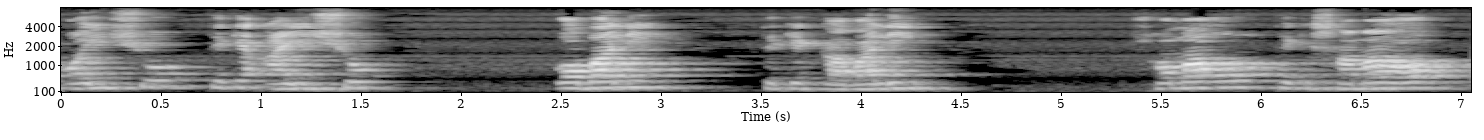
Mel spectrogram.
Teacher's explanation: কোনো কোনো ক্ষেত্রে দেখা যাচ্ছে যে অকার আকারে পরিণত করছে · অয়ের পরিবর্তে কোনো কোনো জায়গায় শ্বাসাঘাত বা স্ট্রেস তৈরি হচ্ছে এবং আয়ের ব্যবহার তৈরি হচ্ছে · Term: অয়ের পরিবর্তে আ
